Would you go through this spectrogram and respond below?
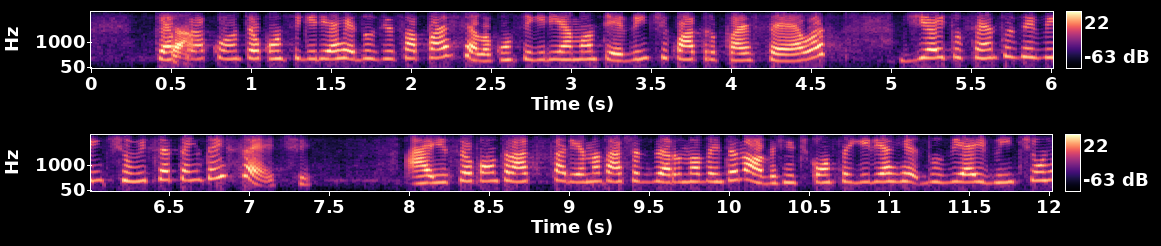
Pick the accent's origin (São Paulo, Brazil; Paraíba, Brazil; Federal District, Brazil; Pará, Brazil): São Paulo, Brazil; Ribeirão Preto; eu também sou aqui de Ribeirão, né?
